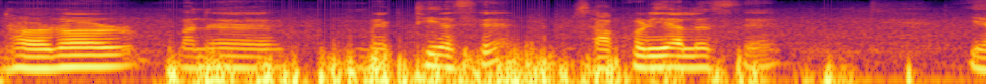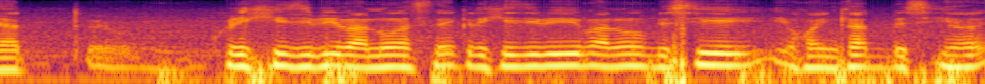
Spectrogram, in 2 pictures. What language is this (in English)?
Assamese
